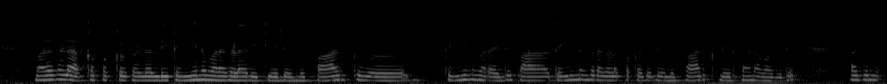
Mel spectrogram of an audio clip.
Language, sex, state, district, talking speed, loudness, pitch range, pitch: Kannada, female, Karnataka, Gulbarga, 135 wpm, -47 LUFS, 180-200 Hz, 190 Hz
